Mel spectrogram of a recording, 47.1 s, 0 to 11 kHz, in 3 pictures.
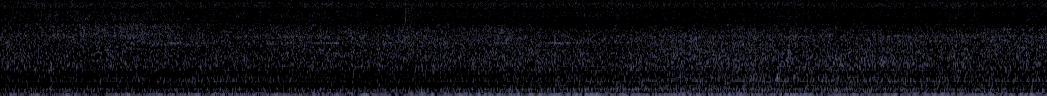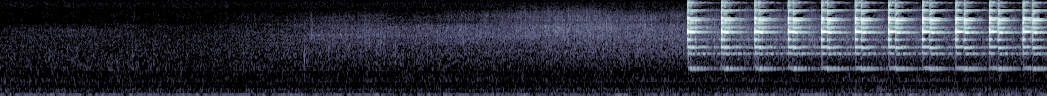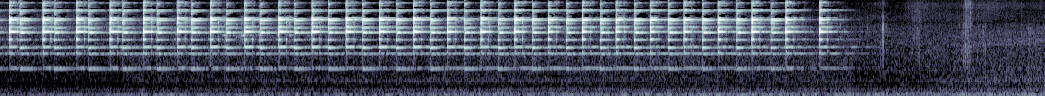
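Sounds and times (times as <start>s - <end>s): low train rumble: 0.0s - 47.0s
level crossing warning bell: 26.0s - 44.8s.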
